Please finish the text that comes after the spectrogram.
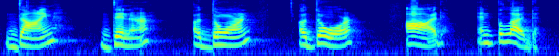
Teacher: the tip of your tongue needs to be firmly pressed against the gum bridge which holds your upper teeth your vocal folds will vibrate during the words like dine dinner adorn a door odd and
